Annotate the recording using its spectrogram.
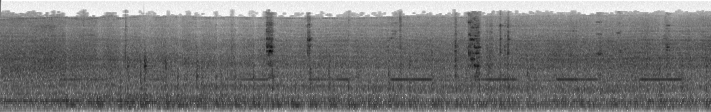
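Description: A heavy diesel engine rumbles steadily.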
